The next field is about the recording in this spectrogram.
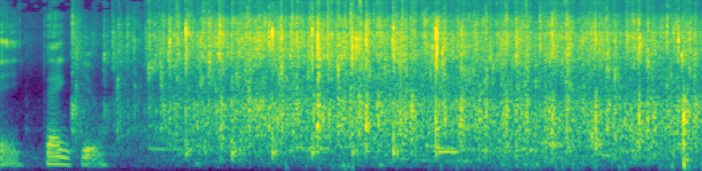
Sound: people applauding

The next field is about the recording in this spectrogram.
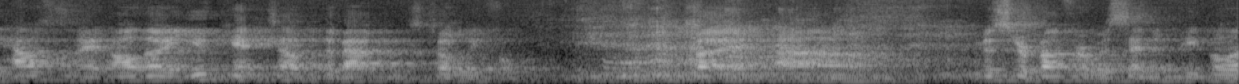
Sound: laughter

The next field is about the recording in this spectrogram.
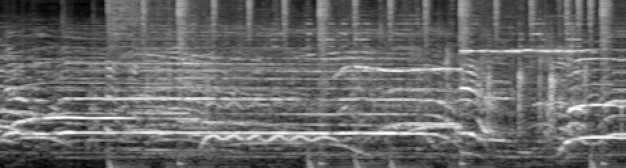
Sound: cheering; upbeat music

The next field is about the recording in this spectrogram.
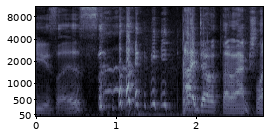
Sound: laughs

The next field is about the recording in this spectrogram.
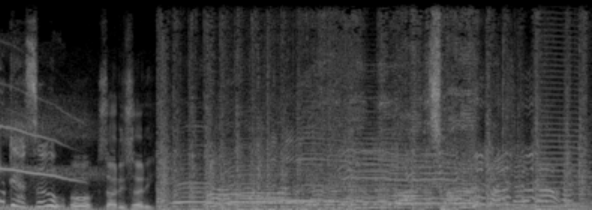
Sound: laughs

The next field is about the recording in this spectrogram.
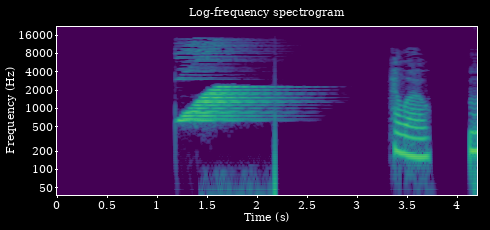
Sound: chimes

